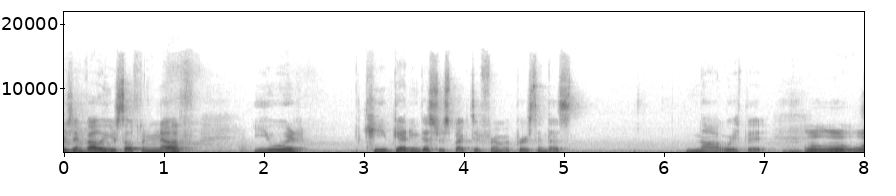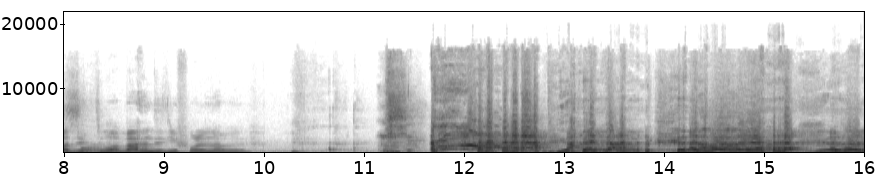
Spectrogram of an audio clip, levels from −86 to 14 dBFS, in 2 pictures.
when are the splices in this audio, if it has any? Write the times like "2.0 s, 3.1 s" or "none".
none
